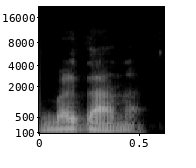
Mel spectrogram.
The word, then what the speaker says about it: Mardana: Chama-se Mardana, ou Mardana, Mardana, assim que a pronúncia é essa, Mardana.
